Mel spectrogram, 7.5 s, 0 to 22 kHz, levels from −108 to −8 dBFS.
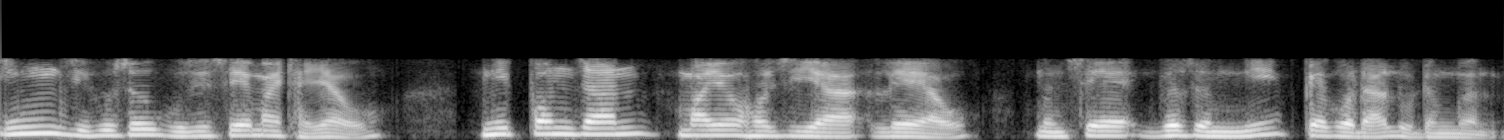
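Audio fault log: Throughout, G.729 codec: the speech has passed through a low-rate speech coder that keeps only a vocal tract filter, a pitch predictor and a handful of pulses for each 5 ms half-frame, with the plainly audible roughness fitting G.729A at 8 kbit/s. Because the waveform is resynthesised from those parameters, the speech has a rough, slightly synthetic edge, and nothing survives above 3.8 kHz, leaving it narrow and dull.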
